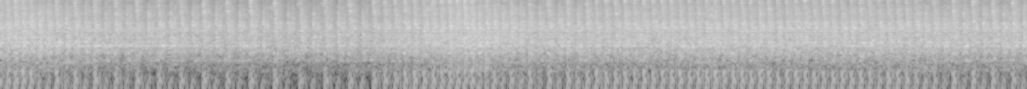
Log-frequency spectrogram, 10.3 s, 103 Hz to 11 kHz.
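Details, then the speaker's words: 1971 Gravely model C tractor, single cylinder, after carburetor main jet adjustment; screams flat out with a fast, hard bark and never drops back. Governor linkage needs adjusting to close the carburetor butterfly further; oil pressure good. "so it runs pretty decent i need to adjust the governor linkage so it moves the car butterfly back a little further but uh otherwise it seems decent"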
